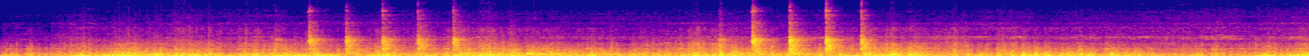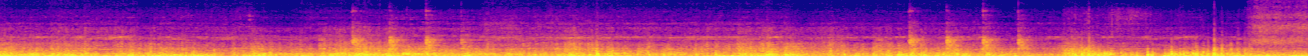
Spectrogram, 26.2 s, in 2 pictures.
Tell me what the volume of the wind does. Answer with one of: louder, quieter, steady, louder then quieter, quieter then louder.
steady.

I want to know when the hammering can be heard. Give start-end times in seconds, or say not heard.
2.8-4.7, 7.2-8.8, 16.4-17.8, 22.0-23.4.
